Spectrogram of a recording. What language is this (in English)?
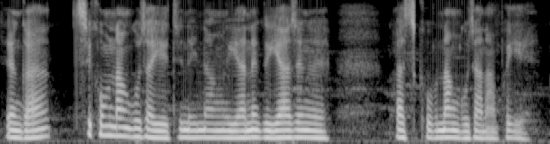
Bodo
